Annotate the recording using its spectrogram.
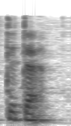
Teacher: So iambic means that it's da-da. So we have an unstressed syllable followed by a stressed syllable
